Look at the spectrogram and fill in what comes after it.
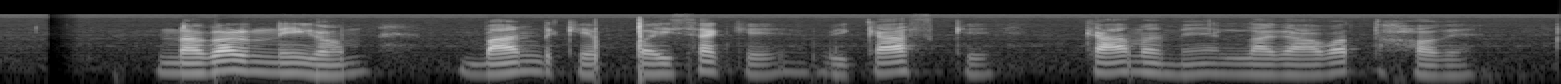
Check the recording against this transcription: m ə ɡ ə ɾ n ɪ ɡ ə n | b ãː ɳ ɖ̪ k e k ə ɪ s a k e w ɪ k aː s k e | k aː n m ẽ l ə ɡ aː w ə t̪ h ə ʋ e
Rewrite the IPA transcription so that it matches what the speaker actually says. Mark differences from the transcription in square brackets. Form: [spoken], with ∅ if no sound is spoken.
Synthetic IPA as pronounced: [n] ə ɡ ə ɾ n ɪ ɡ ə [m] | b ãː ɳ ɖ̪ k e [p] ə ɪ s a k e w ɪ k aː s k e | k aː [m] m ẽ l ə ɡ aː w ə t̪ h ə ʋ e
